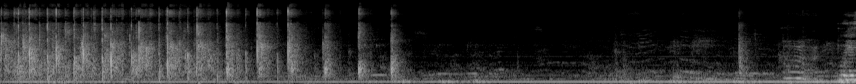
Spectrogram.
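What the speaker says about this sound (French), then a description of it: "On applaudit Sœur Merlande Melidor." A church congregation claps together in a quick, regular rhythm of distinct claps for several seconds, then falls quiet, leaving a steady low electrical hum.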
